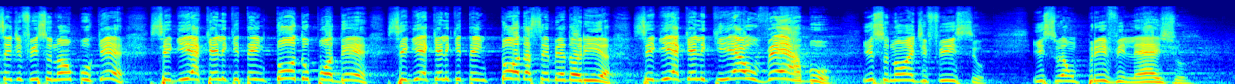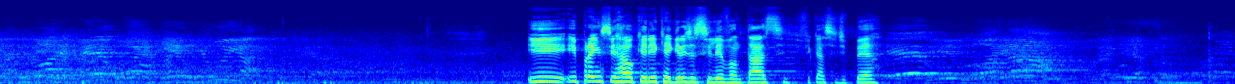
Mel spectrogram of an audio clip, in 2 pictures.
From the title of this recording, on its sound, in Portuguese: CULTO DE LOUVOR E PALAVRA AO VIVO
